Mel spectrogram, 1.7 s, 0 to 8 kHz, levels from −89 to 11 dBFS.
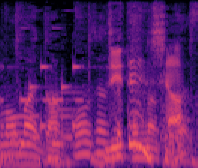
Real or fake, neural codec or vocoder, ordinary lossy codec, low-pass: real; none; none; none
